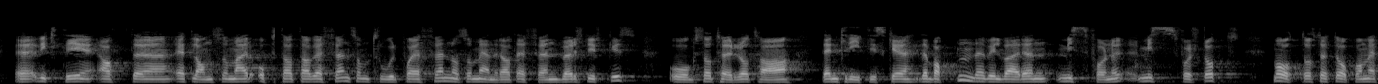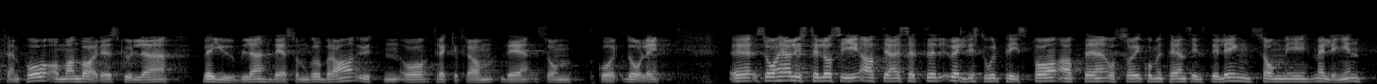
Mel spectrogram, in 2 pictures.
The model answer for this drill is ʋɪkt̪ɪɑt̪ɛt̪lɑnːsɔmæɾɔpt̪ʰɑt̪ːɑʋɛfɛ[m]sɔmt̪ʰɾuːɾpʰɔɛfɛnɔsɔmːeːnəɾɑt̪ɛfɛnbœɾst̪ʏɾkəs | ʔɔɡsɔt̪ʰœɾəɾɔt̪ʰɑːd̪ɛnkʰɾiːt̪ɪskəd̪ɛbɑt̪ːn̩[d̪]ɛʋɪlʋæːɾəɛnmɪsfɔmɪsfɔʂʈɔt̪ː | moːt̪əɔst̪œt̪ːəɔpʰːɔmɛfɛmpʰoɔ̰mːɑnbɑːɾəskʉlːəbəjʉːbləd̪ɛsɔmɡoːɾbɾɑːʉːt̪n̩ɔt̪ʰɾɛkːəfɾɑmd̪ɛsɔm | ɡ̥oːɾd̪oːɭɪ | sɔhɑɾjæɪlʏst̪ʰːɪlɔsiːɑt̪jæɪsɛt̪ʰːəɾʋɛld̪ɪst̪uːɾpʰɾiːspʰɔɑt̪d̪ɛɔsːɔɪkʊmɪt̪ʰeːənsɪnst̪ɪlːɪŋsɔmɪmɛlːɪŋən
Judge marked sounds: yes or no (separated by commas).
no, yes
